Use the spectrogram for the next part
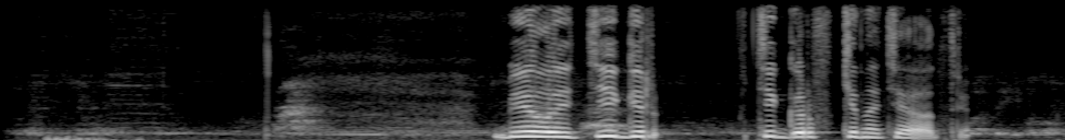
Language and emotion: Russian, neutral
